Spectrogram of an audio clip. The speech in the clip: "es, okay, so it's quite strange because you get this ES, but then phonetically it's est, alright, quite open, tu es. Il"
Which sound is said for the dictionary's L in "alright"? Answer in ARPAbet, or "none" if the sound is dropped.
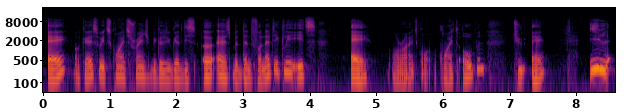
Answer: L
